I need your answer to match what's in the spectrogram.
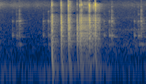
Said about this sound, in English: I've got to roll these, have I? Yes, roll them. I haven't got much space for these dice rolls. Yes, I know.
